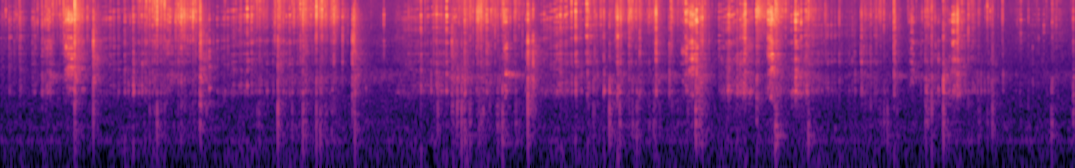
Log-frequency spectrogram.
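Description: A hand-sized, oval, dry solid soap bar with a copper glitter surface and a beige interior is held in the hand and shaved with a metal utility-knife blade. It gives a run of dry, crisp scraping cuts with a bright, gritty rasp. Each stroke swells and fades quickly, with short pauses between bursts.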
